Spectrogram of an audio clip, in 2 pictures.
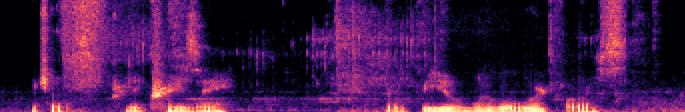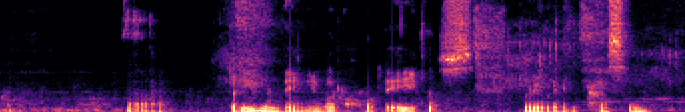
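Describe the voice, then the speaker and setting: In a calm tone and at a moderate pace, a man speaks with long, frequent pauses over noticeable background noise. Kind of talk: ASMR gaming commentary, casual talk to camera. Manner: soft-spoken, calm.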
